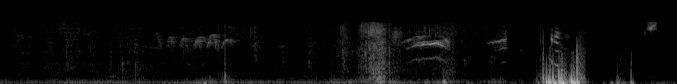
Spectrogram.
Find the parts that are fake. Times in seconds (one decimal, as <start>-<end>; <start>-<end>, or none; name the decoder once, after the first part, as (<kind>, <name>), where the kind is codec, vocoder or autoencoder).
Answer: 0.0-6.8 (vocoder, BigVGAN v2)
